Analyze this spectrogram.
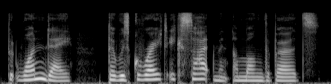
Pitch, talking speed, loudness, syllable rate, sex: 200 Hz, 180 wpm, -18 LUFS, 5.9 syllables/s, female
